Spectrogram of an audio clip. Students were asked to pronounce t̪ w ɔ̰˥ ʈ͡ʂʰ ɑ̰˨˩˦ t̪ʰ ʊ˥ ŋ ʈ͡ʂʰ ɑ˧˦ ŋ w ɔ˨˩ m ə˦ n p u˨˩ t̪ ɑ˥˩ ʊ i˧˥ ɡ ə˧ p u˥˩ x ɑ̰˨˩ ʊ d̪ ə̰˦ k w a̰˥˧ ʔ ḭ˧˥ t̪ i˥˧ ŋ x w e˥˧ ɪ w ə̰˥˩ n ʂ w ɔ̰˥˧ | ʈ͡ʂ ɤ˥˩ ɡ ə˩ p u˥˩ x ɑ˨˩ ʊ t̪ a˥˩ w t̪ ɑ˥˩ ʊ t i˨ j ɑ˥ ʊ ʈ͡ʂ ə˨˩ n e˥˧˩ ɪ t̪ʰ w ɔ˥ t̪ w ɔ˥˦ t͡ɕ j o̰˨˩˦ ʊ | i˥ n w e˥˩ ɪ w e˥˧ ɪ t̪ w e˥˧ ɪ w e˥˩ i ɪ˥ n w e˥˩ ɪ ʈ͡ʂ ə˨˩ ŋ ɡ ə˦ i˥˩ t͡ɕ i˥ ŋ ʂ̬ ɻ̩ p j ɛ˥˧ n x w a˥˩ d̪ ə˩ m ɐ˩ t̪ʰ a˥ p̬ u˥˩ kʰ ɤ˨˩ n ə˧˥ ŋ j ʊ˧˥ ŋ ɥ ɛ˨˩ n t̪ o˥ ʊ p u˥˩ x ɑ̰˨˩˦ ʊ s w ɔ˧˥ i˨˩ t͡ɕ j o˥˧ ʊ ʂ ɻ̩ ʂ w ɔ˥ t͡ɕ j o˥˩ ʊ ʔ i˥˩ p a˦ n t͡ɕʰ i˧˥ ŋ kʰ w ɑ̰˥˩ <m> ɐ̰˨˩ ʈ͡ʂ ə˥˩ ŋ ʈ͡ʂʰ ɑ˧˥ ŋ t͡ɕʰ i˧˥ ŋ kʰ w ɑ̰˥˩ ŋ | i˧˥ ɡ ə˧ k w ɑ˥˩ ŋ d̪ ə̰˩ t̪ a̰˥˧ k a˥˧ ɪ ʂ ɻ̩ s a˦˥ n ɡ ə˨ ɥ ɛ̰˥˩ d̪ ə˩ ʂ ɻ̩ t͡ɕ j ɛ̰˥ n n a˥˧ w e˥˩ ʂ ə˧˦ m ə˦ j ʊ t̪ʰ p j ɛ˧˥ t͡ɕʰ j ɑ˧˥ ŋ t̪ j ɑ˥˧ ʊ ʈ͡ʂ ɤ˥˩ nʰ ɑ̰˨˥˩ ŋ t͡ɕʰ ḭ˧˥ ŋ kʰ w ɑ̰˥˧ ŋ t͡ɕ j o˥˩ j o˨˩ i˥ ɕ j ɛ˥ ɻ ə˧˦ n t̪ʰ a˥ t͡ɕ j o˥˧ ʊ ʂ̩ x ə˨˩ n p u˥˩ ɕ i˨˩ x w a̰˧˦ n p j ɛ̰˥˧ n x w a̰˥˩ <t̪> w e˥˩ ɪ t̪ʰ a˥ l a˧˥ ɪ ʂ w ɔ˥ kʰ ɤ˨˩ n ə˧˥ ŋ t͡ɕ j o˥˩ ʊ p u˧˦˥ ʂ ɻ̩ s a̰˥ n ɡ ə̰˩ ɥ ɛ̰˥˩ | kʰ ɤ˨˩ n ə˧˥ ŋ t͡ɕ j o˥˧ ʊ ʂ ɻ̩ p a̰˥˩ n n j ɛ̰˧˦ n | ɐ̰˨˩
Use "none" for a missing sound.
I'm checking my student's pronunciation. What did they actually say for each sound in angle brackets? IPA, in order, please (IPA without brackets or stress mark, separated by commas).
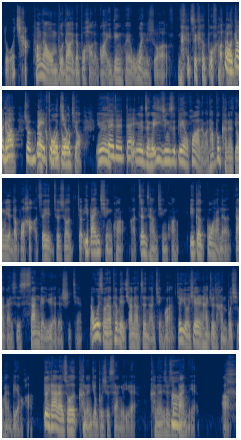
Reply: ŋ, t̪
